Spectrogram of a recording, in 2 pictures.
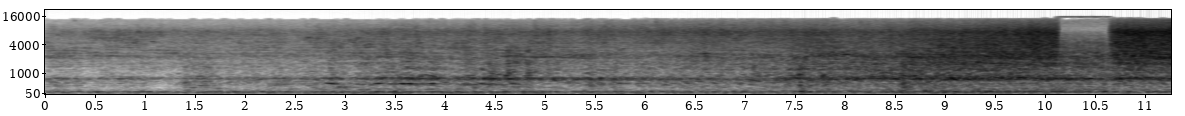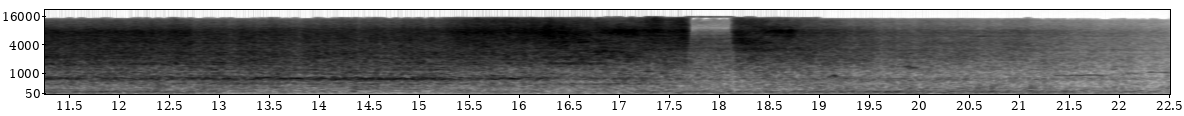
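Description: LNER A4 Pacific steam locomotive Mallard running through a station with its train, the sound building as it approaches and loudest as it passes. The coaches' wheels then roll by on the rails, the sound easing off near the end.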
